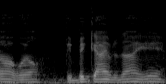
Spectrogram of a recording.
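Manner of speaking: plain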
